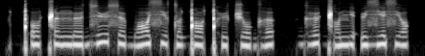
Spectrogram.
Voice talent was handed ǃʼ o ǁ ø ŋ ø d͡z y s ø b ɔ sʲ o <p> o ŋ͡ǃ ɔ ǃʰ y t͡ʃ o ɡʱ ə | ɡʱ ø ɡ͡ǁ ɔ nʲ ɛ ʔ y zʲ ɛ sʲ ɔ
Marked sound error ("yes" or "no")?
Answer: yes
